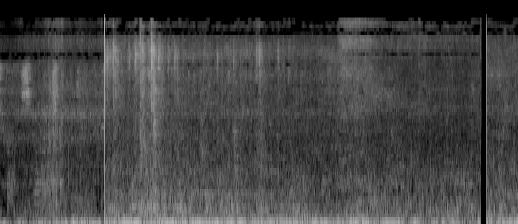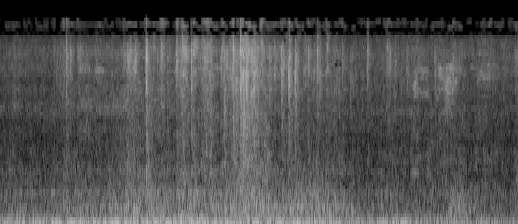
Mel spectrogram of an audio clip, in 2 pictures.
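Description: An engine rumbles loudly from inside a moving bus.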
